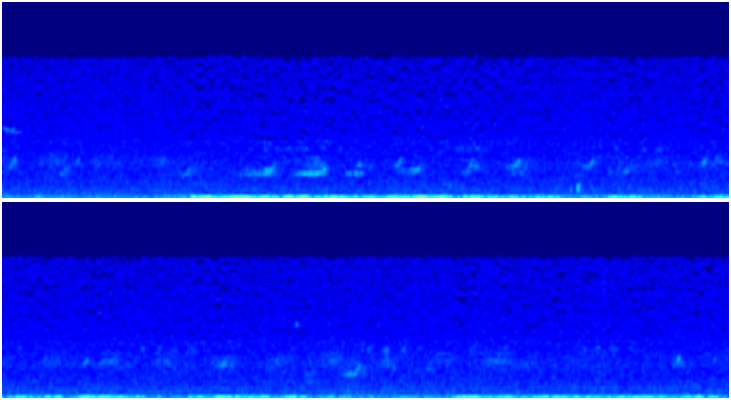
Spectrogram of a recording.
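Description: Small birds chirping in short calls. An uneven low rumble on the microphone starts about a second and a half in.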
